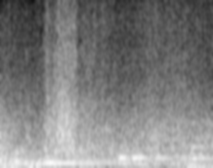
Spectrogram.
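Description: Sea waves washing onto the shore, a steady surf with a swell about half a second in, under a few soft held music notes.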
